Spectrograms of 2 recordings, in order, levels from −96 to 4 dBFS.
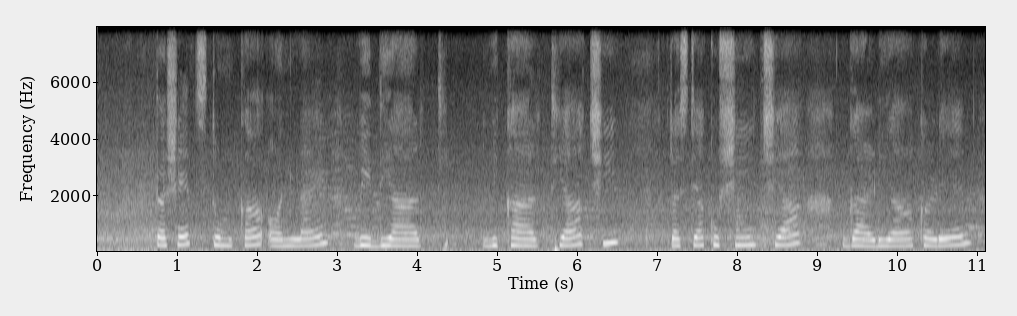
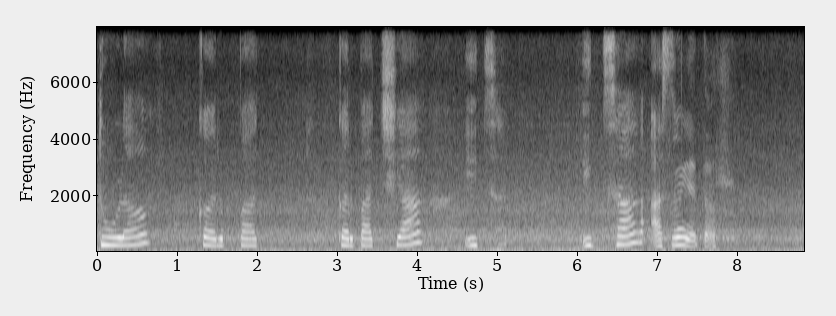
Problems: constant background noise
